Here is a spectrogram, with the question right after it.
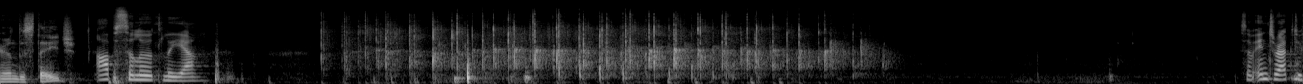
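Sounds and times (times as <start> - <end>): audience applause: 3.2 - 9.0.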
